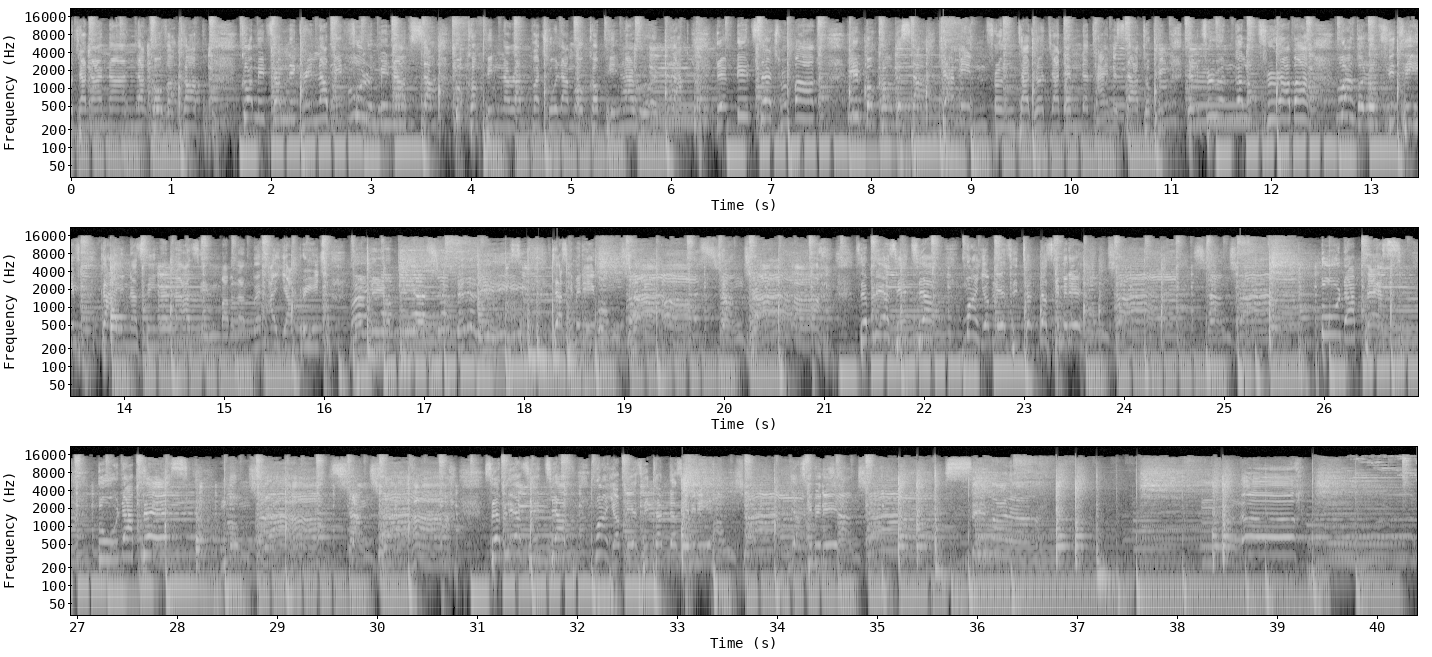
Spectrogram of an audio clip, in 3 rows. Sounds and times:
Jazz: 0.0s - 40.4s
Pop music: 0.0s - 40.4s.

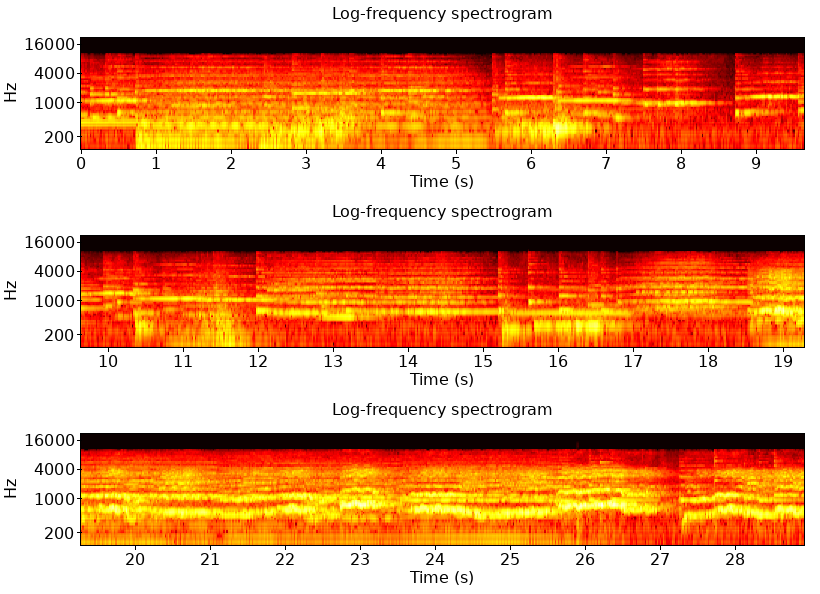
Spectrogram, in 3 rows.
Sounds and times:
Classical music: 0.0s - 28.9s
Pizzicato: 0.0s - 28.9s.

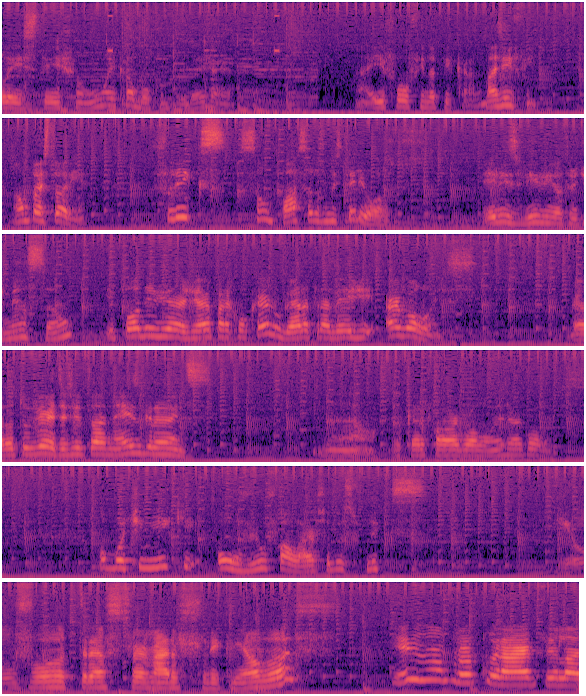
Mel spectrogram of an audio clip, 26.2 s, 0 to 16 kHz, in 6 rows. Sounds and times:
Speech: 0.0s - 1.8s, 2.6s - 5.0s, 5.6s - 7.3s, 8.0s - 12.3s, 13.0s - 14.6s, 15.5s - 17.3s, 18.2s - 20.6s, 21.6s - 24.2s, 24.8s - 26.1s
Music: 0.0s - 26.1s.

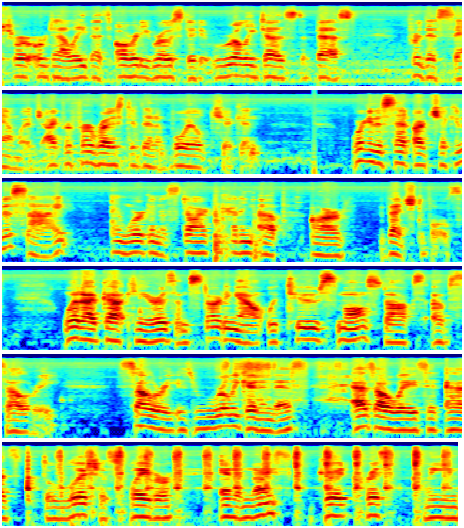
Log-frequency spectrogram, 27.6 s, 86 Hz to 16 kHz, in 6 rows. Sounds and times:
Speech: 0.0s - 7.2s, 8.1s - 19.0s, 19.6s - 27.5s.

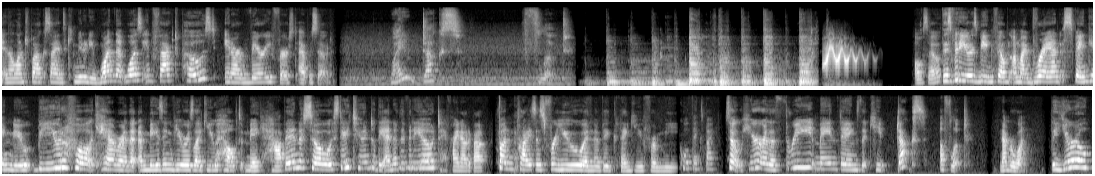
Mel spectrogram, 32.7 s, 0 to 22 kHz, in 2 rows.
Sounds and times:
Speech: 0.0s - 5.0s, 5.8s - 7.0s, 7.8s - 8.6s, 13.7s - 32.7s
Music: 8.7s - 12.3s
Boing: 12.3s - 13.2s.

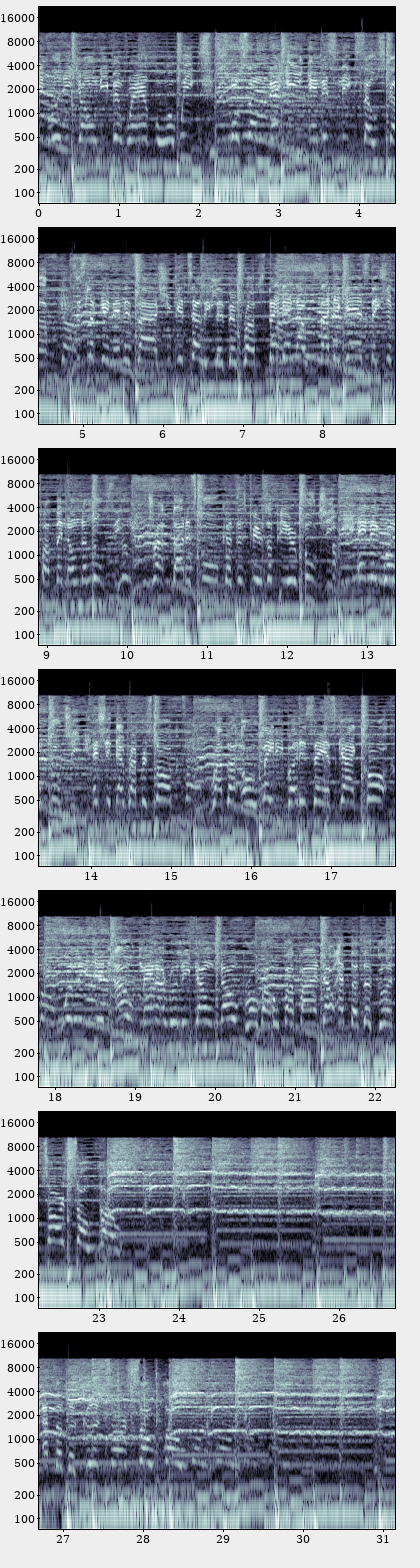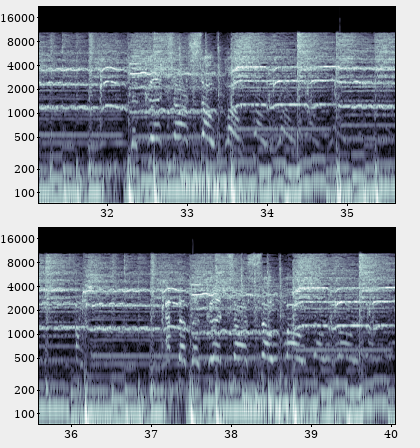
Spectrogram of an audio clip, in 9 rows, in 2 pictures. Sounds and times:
Guitar: 0.0s - 40.0s.

